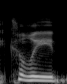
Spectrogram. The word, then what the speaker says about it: Khalid: Camila Cabello, Ty Dolla $ign, Tove Lo, Khalid. Did I say it right? – Say the last one again. – It's probably Khalid. There's DJ Khalid and then there's DJ. Khalid. – Yeah, that's it.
